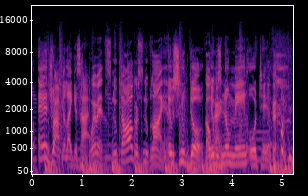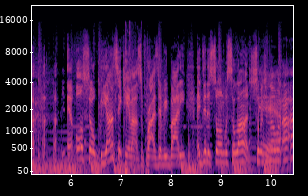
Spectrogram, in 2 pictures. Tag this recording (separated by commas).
Speech, Background music, Music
